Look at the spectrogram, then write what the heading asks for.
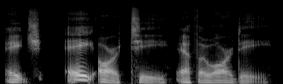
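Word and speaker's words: Hertford: The English town name is spelled with an E because it was once pronounced as Herford, but it had come to be pronounced as Hartford due to this alternate pronunciation.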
